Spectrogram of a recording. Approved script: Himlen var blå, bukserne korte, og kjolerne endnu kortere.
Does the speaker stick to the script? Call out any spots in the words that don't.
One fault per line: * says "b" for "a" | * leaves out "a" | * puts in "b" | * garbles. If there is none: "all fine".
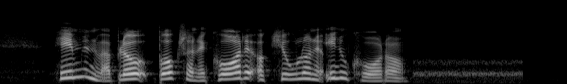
all fine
